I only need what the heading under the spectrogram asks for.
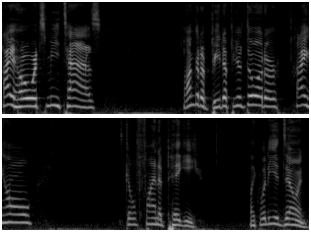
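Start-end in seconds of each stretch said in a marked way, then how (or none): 0.0-6.3 mocking, put-on frog puppet voice. Mocking someone online by speaking as Kermit the Frog: Kermit the Frog voice. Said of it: "even your head looks like fucking Kermit's head".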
